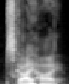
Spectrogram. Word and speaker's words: Ski High: The selection by Claude Ivoire is called Ski High, or maybe they mean for it to be pronounced Sky High. I'm not sure. It's S-K-I-H-I-G-H. And I think you'll hear there's some little ski-sounding effects. So I'm going to go with Ski High.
